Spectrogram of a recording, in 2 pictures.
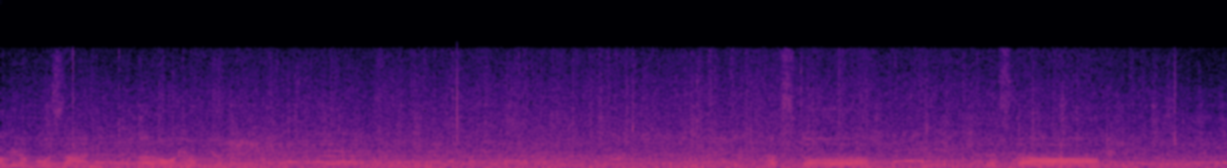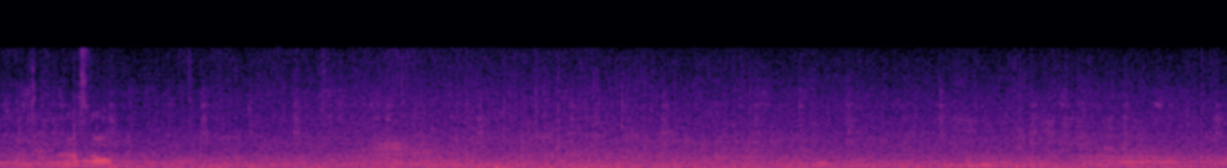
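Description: Swimmers splash through the water doing butterfly stroke.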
